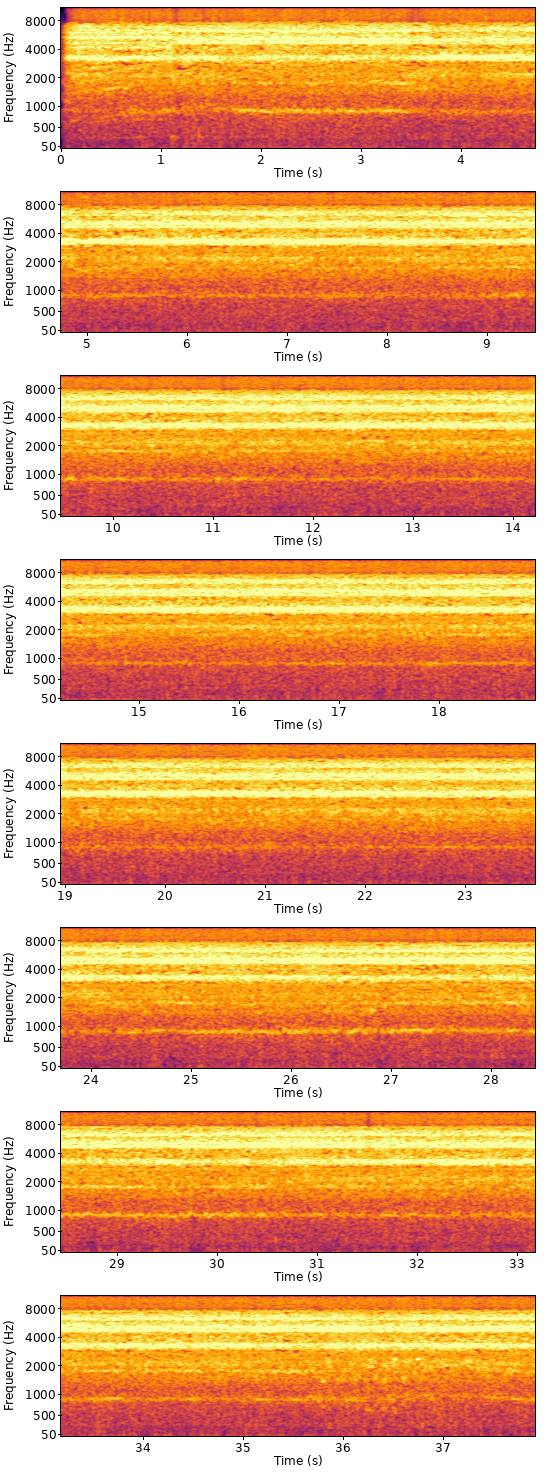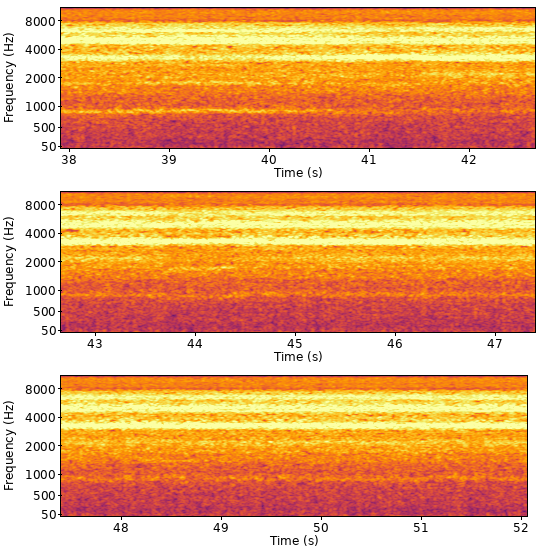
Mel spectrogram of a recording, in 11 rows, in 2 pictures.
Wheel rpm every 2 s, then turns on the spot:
180, 220, 220, 230, 230, 230, 230, 230, 230, 230, 230, 230, 220, 220, 230, 230, 230, 230, 250, 230, 230, 230, 230, 230, 230, 230.
none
